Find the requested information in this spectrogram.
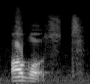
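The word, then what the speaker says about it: August: আবার দেখেন আমি যদি বলি, এই যে বানানটা খেয়াল করেন, অগস্ট। অগস্ট, অগস্ট, অগস্ট মানে হচ্ছে আগস্ট মাস, আগস্ট মাস। ওকে, তো এখানেও কিন্তু এই ইউ আছে, এই জন্য অ উচ্চারণ করলাম।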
